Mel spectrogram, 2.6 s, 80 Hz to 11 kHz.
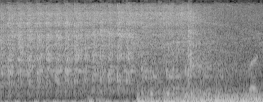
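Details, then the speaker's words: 2003 Lexus IS300 with three injectors unplugged (they measured about 14–16 ohms) cranks, catches after about a second and a half, and settles into a low lumpy run; fuel-related starting fault, owner suspects injectors dumping fuel, unconfirmed. "those three injectors and it'll fire back up so um I don't know but I think I'm getting closer"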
